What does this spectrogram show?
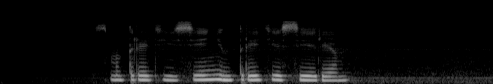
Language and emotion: Russian, neutral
